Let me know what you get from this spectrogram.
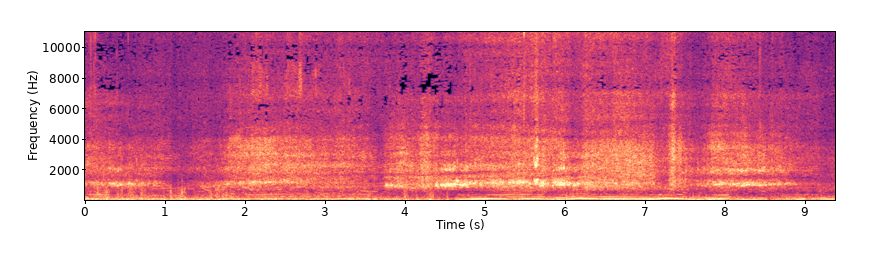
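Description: Classic Lada saloon's four-cylinder engine revving hard through a slalom course, its pitch jumping up and dropping several times in the second half as the driver goes on and off the throttle between the gates. Tyres scrub and squeal in the turns.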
